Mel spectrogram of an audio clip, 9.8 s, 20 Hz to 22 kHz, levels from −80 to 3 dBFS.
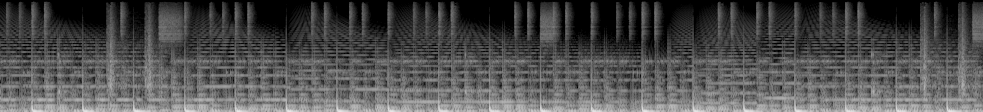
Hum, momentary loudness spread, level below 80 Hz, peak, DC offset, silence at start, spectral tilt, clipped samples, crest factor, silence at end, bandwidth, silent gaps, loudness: none; 3 LU; -18 dBFS; -2 dBFS; under 0.1%; 0 s; -6 dB/octave; under 0.1%; 14 dB; 0 s; over 20 kHz; none; -19 LUFS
